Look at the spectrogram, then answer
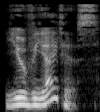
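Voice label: "uveitis", British English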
